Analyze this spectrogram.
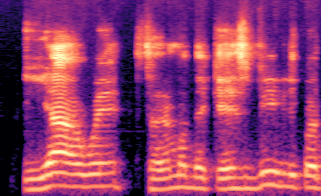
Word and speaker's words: Yahweh: El consenso al que más se ha llegado es que es Yahweh.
